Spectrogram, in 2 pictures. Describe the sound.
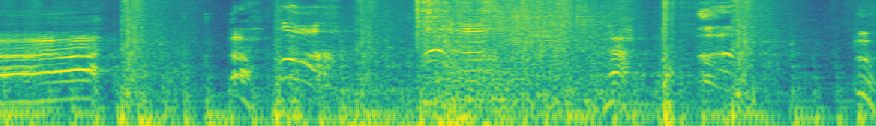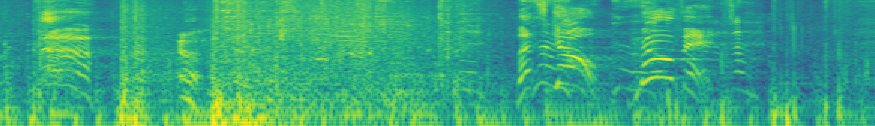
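Gunfire erupts in a dramatic scene, with many sharp, loud blasts and booms packed densely together, while people shout throughout over the shooting.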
